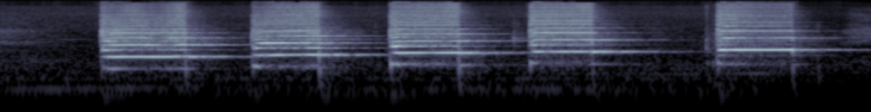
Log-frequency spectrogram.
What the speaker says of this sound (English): when they first start playing the flute, they stop the note with their tongue.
